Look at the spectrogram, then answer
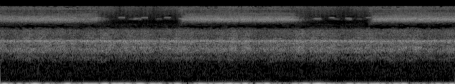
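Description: A dense summer night chorus of crickets and katydids, a steady high shimmering trill with bursts of pulsing.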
